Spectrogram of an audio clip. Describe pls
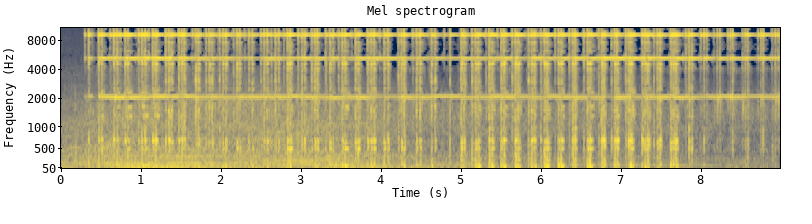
Sonicsnaps-OM-FR-sonnette-vélo
a bike bell rings.
field-recording, Paris, snaps, sonic, TCR, water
